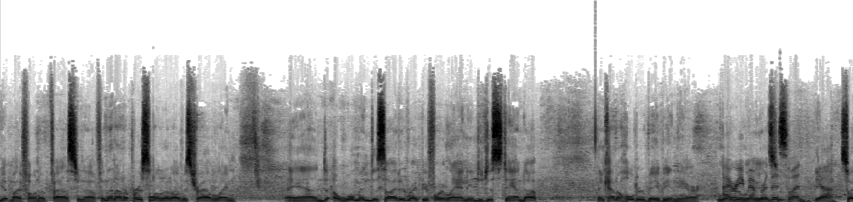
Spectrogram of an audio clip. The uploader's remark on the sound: LIVE from Las Vegas, at #HRTechConf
